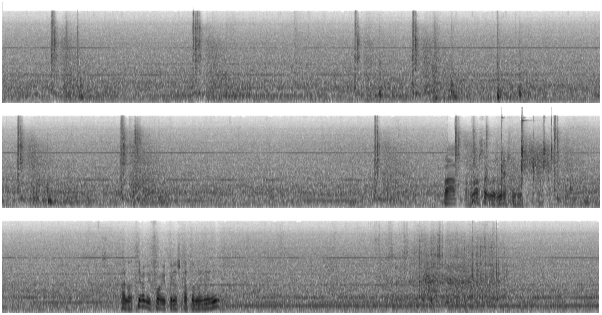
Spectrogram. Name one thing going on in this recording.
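A conveyor machine hums steadily.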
